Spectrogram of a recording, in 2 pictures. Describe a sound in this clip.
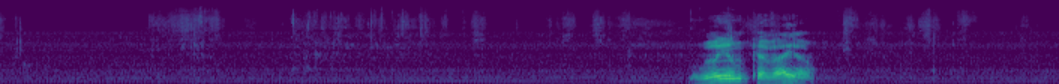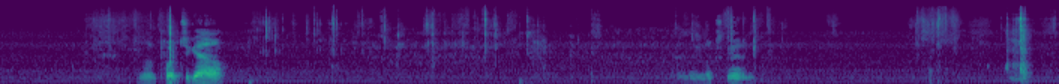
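Trading cards rustle and slide against each other.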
